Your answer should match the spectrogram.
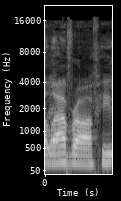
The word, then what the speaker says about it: Lavrov: So he basically would brag to his fiance a lot, allegedly, about having dinner with Russian Foreign Minister Sergei Lavrov. Is that how you pronounce it? – Yeah, Lavrov.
